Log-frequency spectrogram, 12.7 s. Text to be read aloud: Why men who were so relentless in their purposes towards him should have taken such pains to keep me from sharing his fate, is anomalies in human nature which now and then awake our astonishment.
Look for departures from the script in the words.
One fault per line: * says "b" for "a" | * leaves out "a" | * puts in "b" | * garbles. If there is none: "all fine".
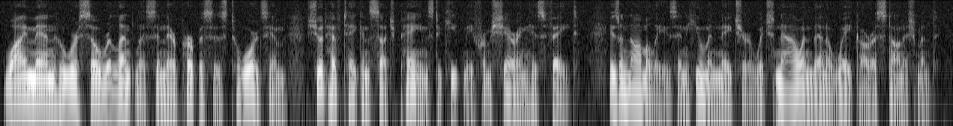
all fine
